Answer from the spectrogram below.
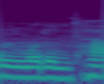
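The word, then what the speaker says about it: मूर्धा: भी बोलते हैं हां उच्चारण सागर टाइम मुर्दा सॉफ्टवेर बताया था लेकिन मुर्दा ये मुर्धा बहुत बार हेड को भी बोला जाता है मुर्धा धा धा यह वाला धा है धा मुर्धा ठीक है अभी समझ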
